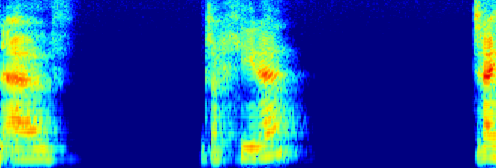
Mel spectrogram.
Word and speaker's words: Drogheda: But he So did say, it's I had a decent, Drogheda, how did you say it? Drogheda.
